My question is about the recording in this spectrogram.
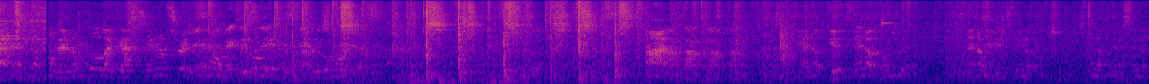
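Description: Boxing gloves landing in a sparring exchange: a run of sharp smacks and thuds about five to eight seconds in, over indistinct voices.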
